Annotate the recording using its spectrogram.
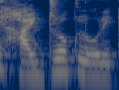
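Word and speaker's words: hydrochloric: होगा तो बात करेंगे हाइड्रोक्लोरिक एसिड क्या बोलेंगे इसको देखो इसको कैसे बोलेंगे हाइड्रो ये क्लोरिक acid H is silent हाइड्रोक्लोरिक एच लिखना नहीं भूलना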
